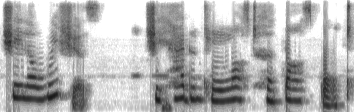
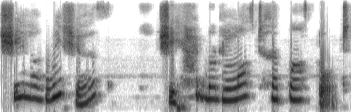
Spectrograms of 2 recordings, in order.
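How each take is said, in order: First: Had not is contracted into one syllable pair, hadn't. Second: Had not is said as two full words.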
